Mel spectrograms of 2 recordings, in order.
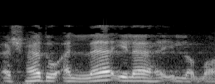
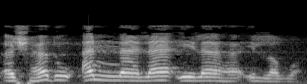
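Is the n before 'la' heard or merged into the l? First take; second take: merged; heard. First: The n merges into the following l. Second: The n is pronounced before the l. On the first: The speaker calls it right. "ففيها إضغام بغير غنة" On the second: The speaker calls it wrong. "لا يراعي الإضغام بغير غنة"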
